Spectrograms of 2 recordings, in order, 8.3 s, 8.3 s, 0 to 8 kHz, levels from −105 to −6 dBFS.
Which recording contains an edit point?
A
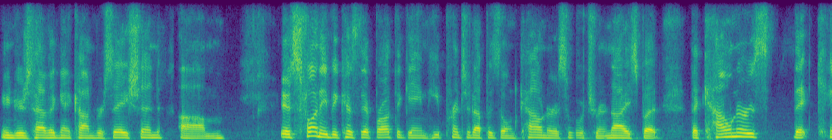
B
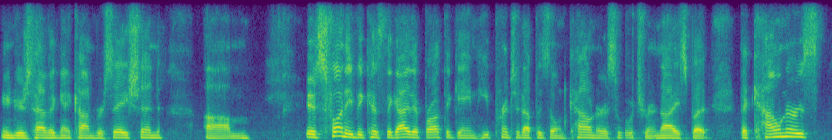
A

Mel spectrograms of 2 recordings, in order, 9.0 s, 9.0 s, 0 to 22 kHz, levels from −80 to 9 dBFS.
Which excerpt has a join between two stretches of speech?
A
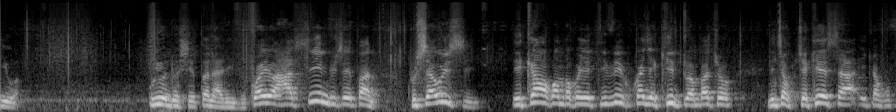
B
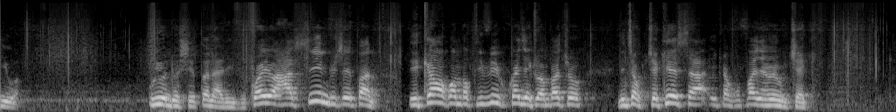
B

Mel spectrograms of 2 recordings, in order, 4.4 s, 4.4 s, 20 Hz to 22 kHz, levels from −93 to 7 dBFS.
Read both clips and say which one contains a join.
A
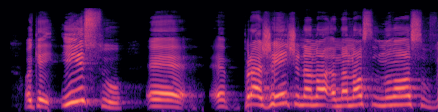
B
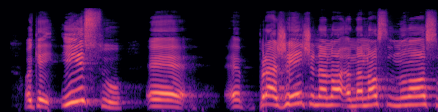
A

